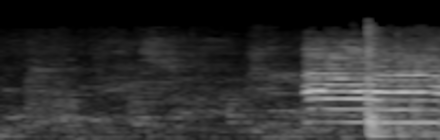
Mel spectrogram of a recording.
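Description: A toddler's high, held squeal of celebration starts suddenly about one and a half seconds in, after a quieter start. A sharp click comes just after it begins.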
